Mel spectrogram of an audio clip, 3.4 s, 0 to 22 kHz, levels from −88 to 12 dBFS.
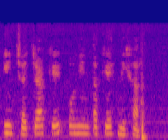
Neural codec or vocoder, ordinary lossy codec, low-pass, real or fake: none; AAC, 32 kbps; 10.8 kHz; real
